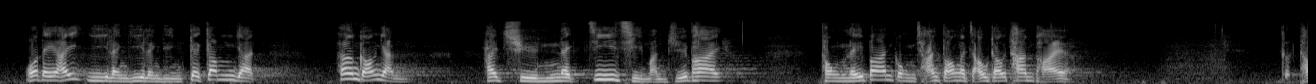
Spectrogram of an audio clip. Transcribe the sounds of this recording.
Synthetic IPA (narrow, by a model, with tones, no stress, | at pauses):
ŋɔː˨˧t̪e˨jhɐ˨˥jjiː˨lɪ˨˩ŋjiː˨lɪ˨˩ŋliː˨˩nkɛː˧kɐ˥mjɐ˨t̚ | hœː˥ŋkɔː˨˥ŋjɐ˨˩n | hɐ˨jt͡ʃʰyː˨˩nlɪ˨k̚t͡siː˥t͡sʰiː˨˩mɐ˨˩nt͡ʃyː˨˥pʰaː˧j | t̪ʰʊ˨˩ŋle˨˧jpaː˥nkʊ˨ŋt͡sʰa̰ː˨˥nt̪ɔː˨˥ŋkɛː˧t͡sɐ˨˥wkɐ˨˥wt̪ʰaː˥npʰa̰ː˨˥jɐ˨ | t̪ʰ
